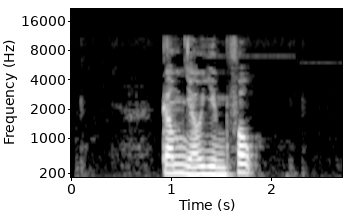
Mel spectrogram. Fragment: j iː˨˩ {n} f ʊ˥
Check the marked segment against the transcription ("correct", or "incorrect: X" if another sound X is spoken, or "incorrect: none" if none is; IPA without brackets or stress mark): incorrect: m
